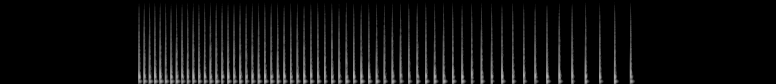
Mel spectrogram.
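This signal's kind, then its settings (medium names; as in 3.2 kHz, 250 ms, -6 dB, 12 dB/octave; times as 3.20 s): single-cylinder engine model, changing speed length 5.00 s, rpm 2300, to 700, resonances 140/360 Hz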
